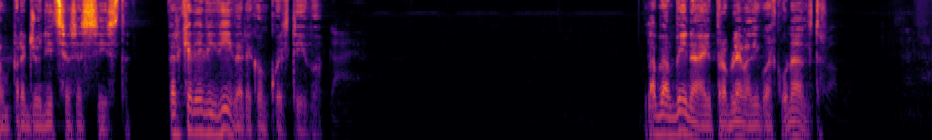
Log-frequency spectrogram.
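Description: An elderly man speaks calmly and clearly into a microphone, with pauses.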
